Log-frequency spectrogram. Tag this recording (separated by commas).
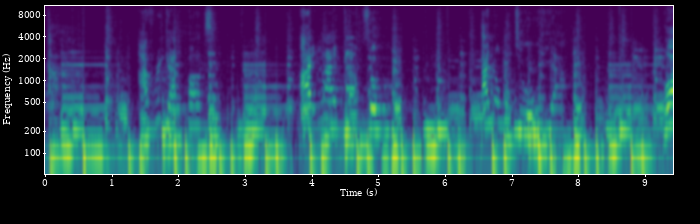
Music, Afrobeat, Music of Africa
